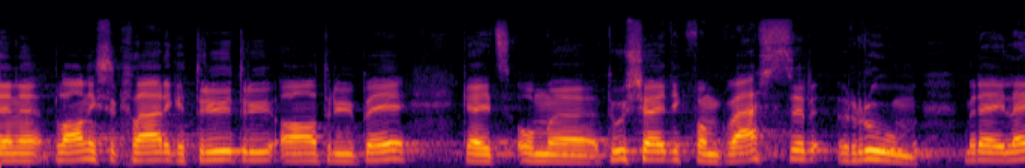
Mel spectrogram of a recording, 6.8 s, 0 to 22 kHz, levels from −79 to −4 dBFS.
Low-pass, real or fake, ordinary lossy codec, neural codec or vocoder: 14.4 kHz; real; AAC, 96 kbps; none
